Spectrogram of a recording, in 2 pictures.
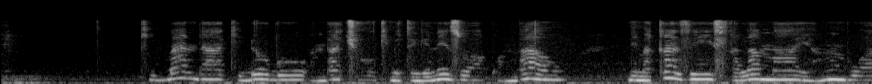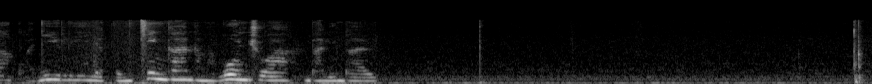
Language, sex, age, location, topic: Swahili, female, 25-35, Dar es Salaam, agriculture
